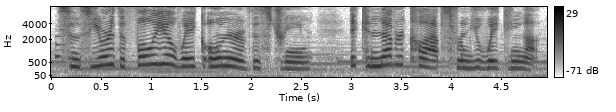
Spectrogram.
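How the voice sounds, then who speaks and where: Casting: a tiny wise girl goddess, very high and calm, measured and analytical, video game. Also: faint music behind. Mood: calm probing. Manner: composed, gently analytical. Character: small girl goddess of wisdom, calm, perceptive. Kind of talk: game cutscene dialogue.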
